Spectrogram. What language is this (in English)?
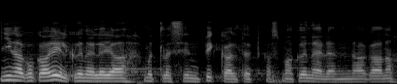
Estonian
